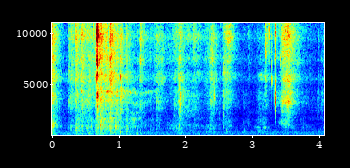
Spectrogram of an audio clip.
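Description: Someone bites into and chews small crunchy apple crisps at close range, giving a sharp crack and then soft intermittent crunching, with a couple of quick clicks near the end.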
